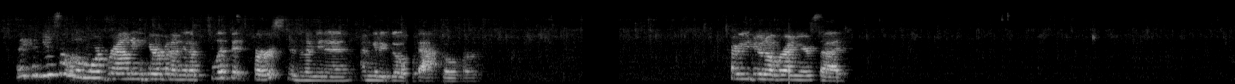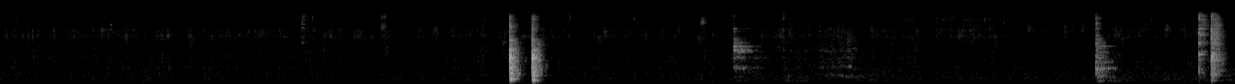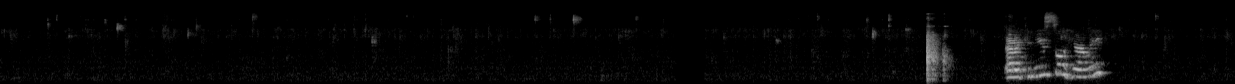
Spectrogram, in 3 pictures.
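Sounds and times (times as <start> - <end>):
meat sizzling in oil: 0.0 - 37.0
kitchen clacks: 17.4 - 17.9, 23.3 - 23.6, 24.3 - 24.8, 33.9 - 34.4.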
